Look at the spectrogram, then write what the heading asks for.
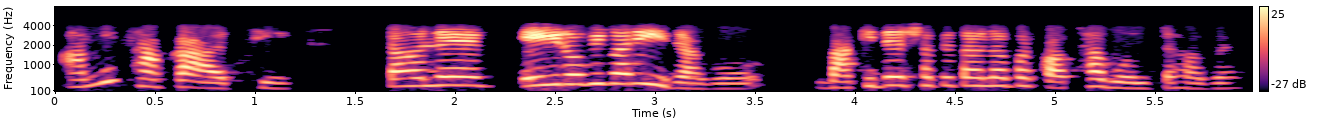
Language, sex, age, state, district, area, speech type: Bengali, female, 18-30, West Bengal, Purulia, urban, conversation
